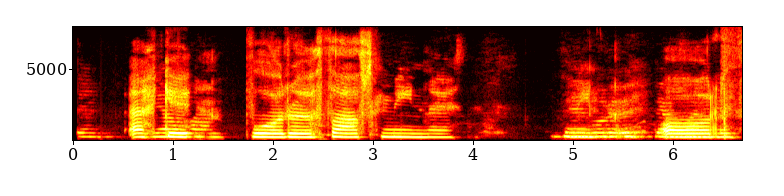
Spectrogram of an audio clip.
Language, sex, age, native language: Icelandic, male, 8, Czech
